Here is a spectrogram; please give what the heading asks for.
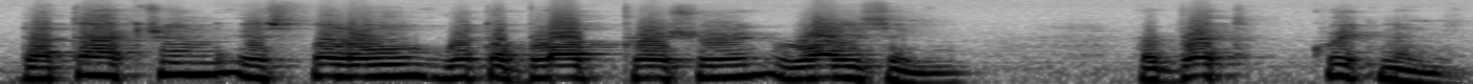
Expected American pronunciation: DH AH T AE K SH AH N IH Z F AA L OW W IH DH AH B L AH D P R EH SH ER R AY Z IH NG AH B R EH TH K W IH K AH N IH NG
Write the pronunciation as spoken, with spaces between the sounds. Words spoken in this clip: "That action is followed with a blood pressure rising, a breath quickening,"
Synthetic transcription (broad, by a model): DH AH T AE K SH AH N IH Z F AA L OW W IH DH AH B L AH D P R EH SH ER R AY Z IH NG AH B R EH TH K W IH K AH N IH NG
